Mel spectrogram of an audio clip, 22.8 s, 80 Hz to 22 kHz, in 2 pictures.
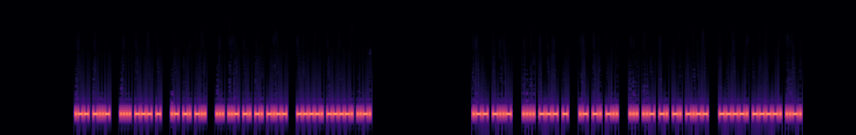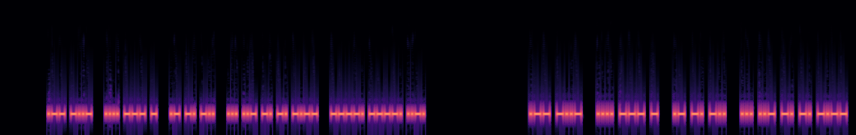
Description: Morse code, heard as a keyed tone, about 48 wpm, 700 Hz. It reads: WX HOT AND SUNNY 99F WX HOT AND SUNNY 99F WX HOT AND SUNNY 99F WX HOT AND SUNNY
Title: Speed-Racing Common QSO Phrases Encore - 40wpm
